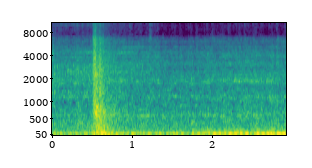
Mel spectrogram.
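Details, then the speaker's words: 1983 Ford XE Falcon 4.1L Crossflow EFI, first start after sitting for years, with leftover LPG wiring worked through: a deep, steady exhaust burble at idle with no misses or knocks and clean exhaust. "oh mate listen to that exhaust note there's nothing even coming out besides just uh well exhaust fumes how about that guys"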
